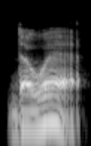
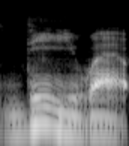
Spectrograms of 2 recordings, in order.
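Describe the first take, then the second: First: The first vowel is an a sound. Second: The first vowel is an i sound. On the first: The speaker calls it right. "We pronounce it as da because of the fatha" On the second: The speaker calls it wrong. "We can't pronounce it as diwa"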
